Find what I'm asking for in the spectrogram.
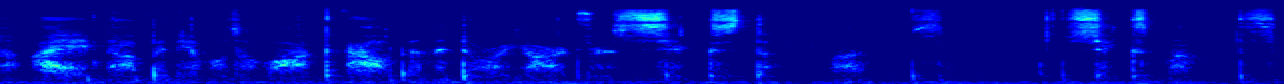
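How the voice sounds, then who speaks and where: Whispering at a moderate pace is heard against noticeable background noise. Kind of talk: reading aloud.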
